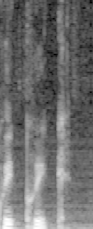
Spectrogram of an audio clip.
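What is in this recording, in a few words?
"quick quick", Nigerian Pidgin, male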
